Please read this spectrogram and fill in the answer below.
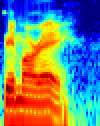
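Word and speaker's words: Des Moines: We need to find someone who's from, let's pick a random city, Des Maris. I definitely did not say that right. – Des Maris? – Des Maris? – Oh, that's pronounced Des Marais.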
